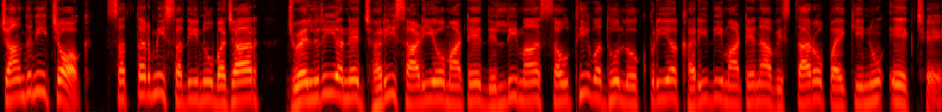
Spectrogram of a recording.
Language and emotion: Gujarati, neutral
